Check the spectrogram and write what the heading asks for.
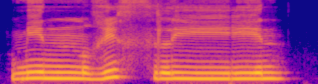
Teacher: Jadi sinnya tidak ikut menebal, tidak gis ya.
